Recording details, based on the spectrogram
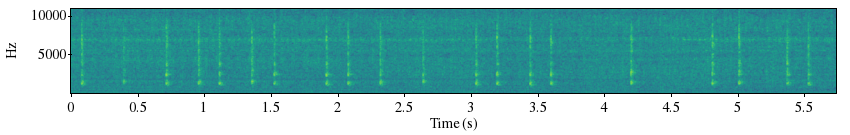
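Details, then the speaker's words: Renault Duster, 2.0 F4R, DP8 automatic, AWD, 80,000 km, warm idle, absent when cold: light uneven ticks from below near the gearbox, loudest by the wheel, still present but sparser with a little throttle; owner suspects the flywheel, unconfirmed. "сейчас чуть газанул тя нет тоже есть пореже но тоже что-то там постукивает"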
